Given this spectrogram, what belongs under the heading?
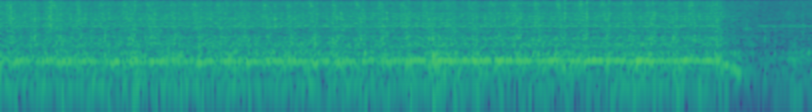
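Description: A sewing machine runs a steady, continuous line of stitching in the ditch along a welt pocket on a jacket, close and loud, with a sustained motor whine that stops near the end.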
